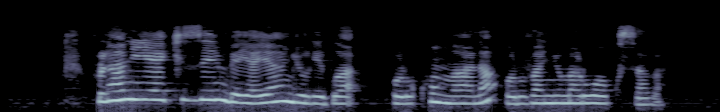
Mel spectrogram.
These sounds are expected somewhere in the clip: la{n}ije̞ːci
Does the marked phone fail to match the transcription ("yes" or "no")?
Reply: no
